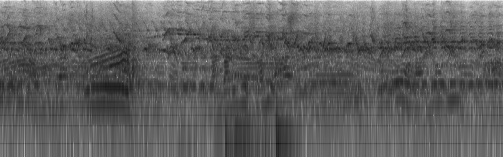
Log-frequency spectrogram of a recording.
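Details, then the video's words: Greater green leafbird singing in konslet style: a dense, rapid torrent of sweeping whistles and chattering trills, sliding up and down without pause, with a brief low thump partway through. "CUCAK IJO KONSLET"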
